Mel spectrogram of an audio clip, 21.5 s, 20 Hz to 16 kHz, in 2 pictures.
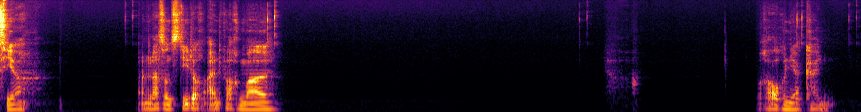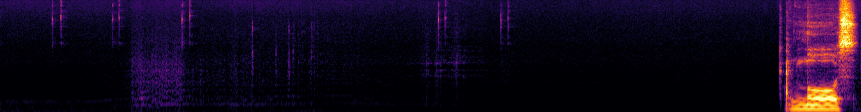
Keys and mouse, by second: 1.5 click, 3.3 click, 7.2 click, 9.9 click, 11.4 click, 12.1 click, 13.0 click, 14.5 ctrl+s, 16.2 click, 17.0 click.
